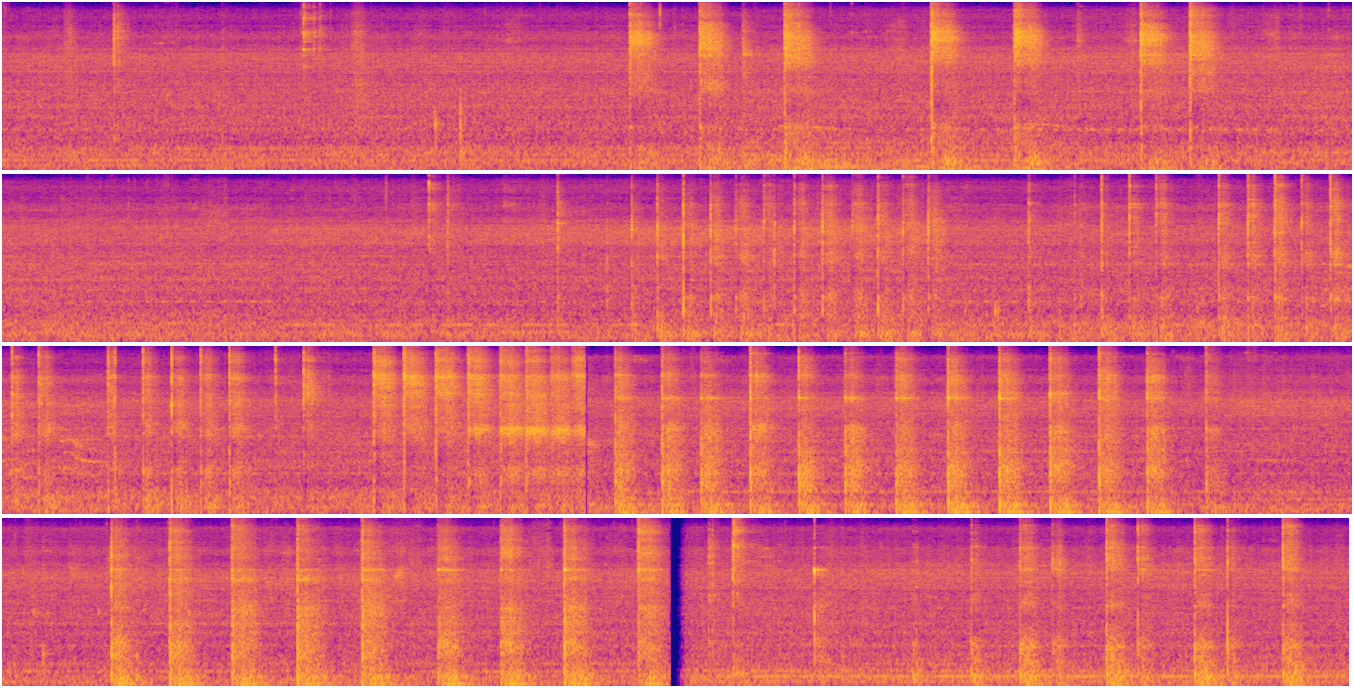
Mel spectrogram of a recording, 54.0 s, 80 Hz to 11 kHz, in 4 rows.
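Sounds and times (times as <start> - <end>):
constant background noise: 0.0 - 53.9
hammer striking steel: 6.3 - 8.3, 9.3 - 10.6, 11.4 - 12.2, 19.8 - 23.0, 23.8 - 39.4, 41.6 - 48.9, 49.6 - 53.7.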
